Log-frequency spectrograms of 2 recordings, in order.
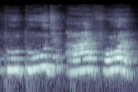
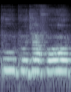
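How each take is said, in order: First: The words 'twos are' are pronounced fully and clearly. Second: The words 'twos are' are slurred into 'ja'. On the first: The speaker calls it right. "ये सही pronunciation ये है उसका" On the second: The speaker calls it wrong. "ये गलत है"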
